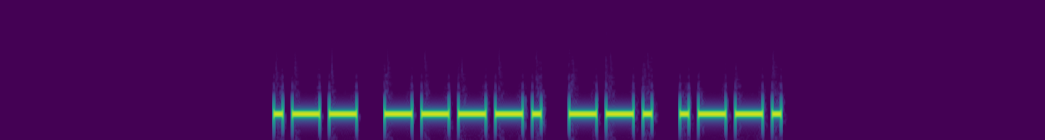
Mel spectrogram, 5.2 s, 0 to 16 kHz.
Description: Morse code, heard as a keyed tone, about 24 wpm, 700 Hz. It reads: W9GP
